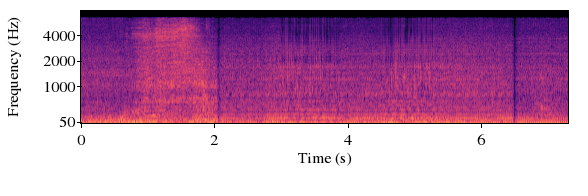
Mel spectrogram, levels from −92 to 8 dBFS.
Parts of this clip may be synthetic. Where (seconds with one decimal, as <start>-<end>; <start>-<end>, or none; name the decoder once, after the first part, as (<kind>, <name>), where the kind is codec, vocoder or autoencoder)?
3.0-3.9 (vocoder, BigVGAN v2); 4.5-5.3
